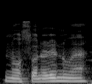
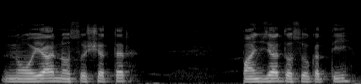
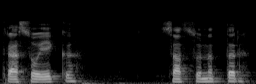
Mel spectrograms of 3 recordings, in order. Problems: background sounds at intervals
